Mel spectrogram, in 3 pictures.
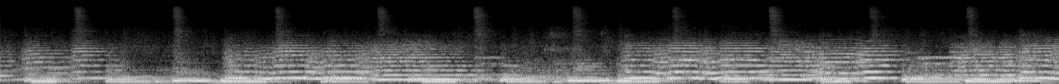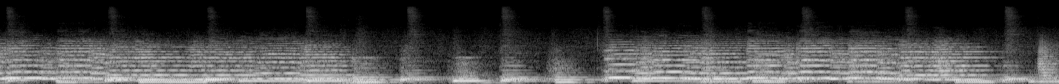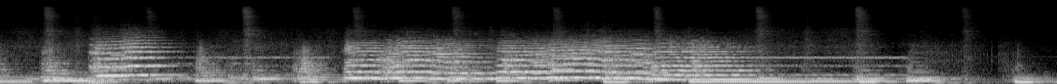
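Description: College big band playing an instrumental stretch: brass and saxophone sections play riffs in repeated phrases of a few seconds each over a steady bass line, with a sharp tick keeping the beat about twice a second.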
